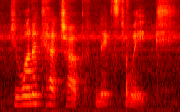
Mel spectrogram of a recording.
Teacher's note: So want to becomes wanna.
